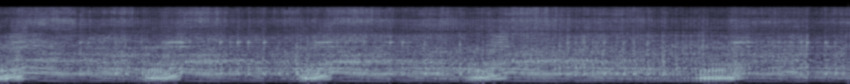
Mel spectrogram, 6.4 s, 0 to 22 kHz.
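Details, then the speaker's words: Honda CR85R two-stroke blipped about once a second, revs rising and falling crisply; owner reports ticking noises, no power or powerband, and coolant leaking; ticking buried under exhaust crackle, cause unknown. "cr85r um making ticking noises and it doesn't have powerband i'm not really sure what could be wrong with it"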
